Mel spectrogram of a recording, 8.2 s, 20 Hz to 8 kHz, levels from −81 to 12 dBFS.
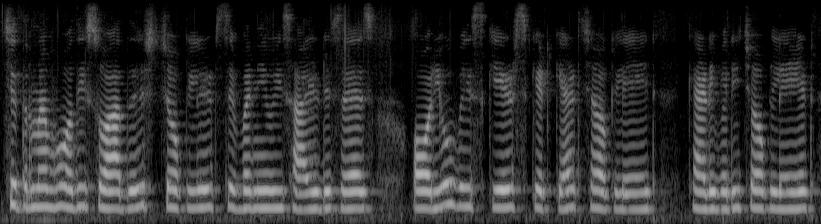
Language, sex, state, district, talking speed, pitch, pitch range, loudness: Hindi, female, Uttar Pradesh, Varanasi, 130 wpm, 235 Hz, 230-245 Hz, -25 LUFS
